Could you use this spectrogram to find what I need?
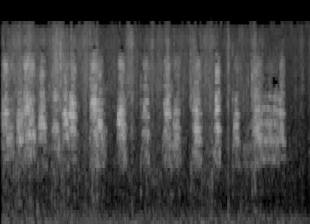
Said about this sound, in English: keeps bantam ducks in her backyard. The ducks are really for her dogs to practice their herding with, but in the winter, they don't earn their keep at all. They're total mooches.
